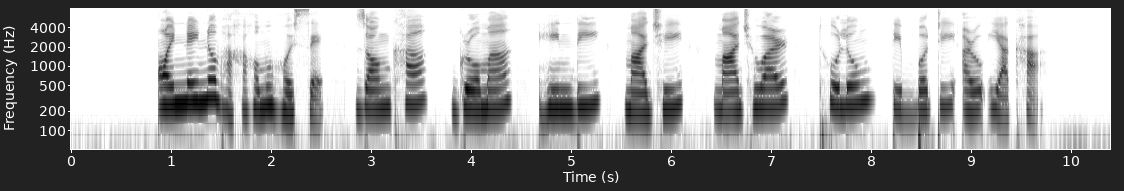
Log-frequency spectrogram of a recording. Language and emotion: Assamese, neutral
